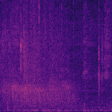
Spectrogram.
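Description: A large audience rising to its feet in a hall: a broad, even rustle of clothing, seats and shuffling. A single held musical note comes in faintly underneath a moment in.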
